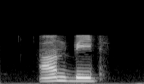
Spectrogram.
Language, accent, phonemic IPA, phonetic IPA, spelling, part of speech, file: Armenian, Eastern Armenian, /ɑnˈbit͡s/, [ɑnbít͡s], անբիծ, adjective, Hy-անբիծ.ogg
- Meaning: spotless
